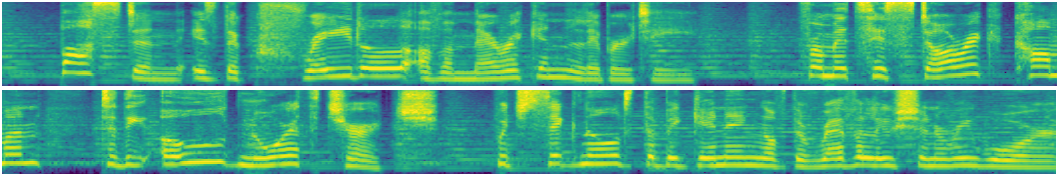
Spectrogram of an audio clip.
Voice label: english irish narration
